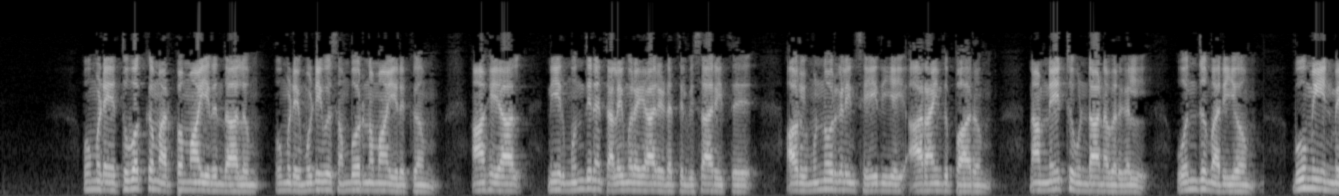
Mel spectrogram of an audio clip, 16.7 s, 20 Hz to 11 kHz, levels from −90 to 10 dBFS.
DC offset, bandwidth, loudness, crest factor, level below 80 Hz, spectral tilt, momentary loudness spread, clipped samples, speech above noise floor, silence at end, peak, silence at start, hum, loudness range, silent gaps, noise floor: under 0.1%; 8 kHz; -17 LUFS; 18 dB; -56 dBFS; -5.5 dB/octave; 10 LU; under 0.1%; 48 dB; 0 s; 0 dBFS; 1.05 s; none; 2 LU; none; -65 dBFS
